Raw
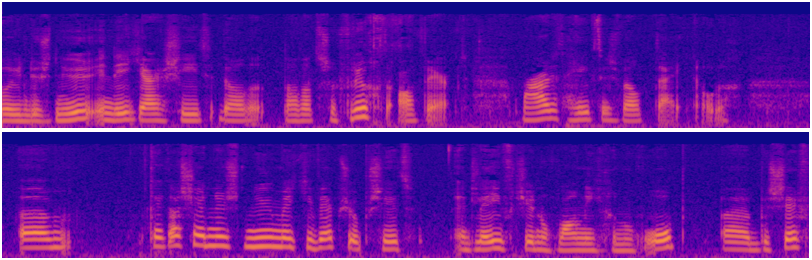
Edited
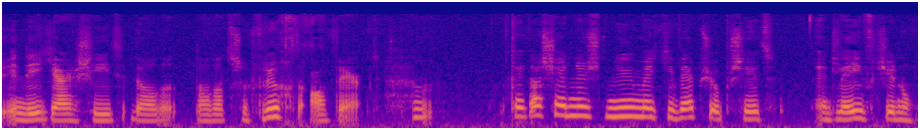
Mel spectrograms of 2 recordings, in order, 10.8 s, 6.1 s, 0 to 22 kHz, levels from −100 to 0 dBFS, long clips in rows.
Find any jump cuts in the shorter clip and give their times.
2.7 s

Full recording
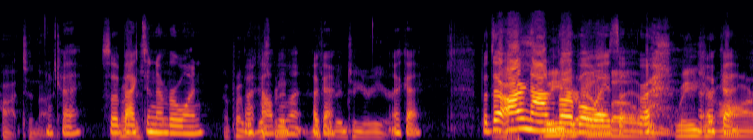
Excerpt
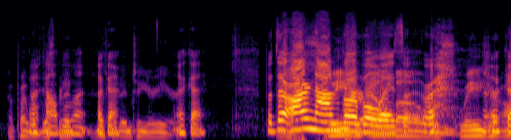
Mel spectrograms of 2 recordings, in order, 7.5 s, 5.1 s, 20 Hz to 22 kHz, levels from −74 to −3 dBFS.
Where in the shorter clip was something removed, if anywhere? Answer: none

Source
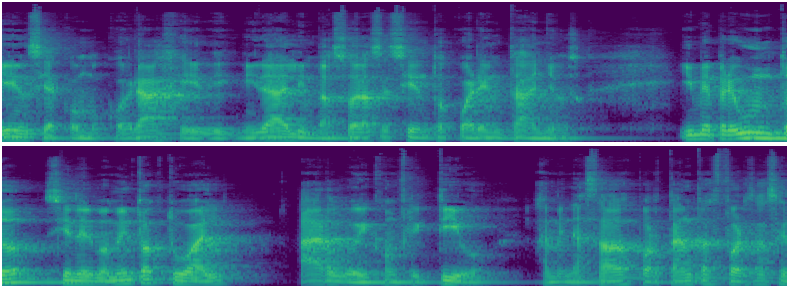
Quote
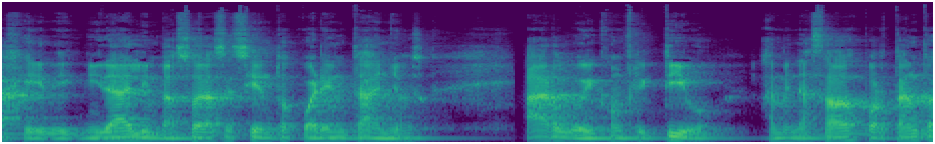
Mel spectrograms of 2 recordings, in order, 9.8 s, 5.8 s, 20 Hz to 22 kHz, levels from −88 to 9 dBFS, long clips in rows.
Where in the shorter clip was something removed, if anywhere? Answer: 3.2 s

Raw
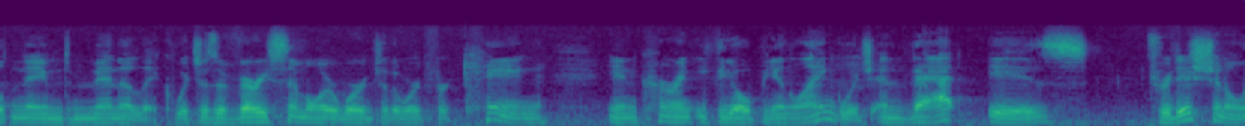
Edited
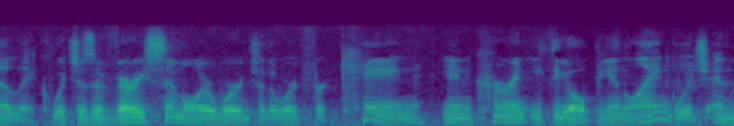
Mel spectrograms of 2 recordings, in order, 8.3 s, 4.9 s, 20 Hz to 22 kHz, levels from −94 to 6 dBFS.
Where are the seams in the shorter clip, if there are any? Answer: 2.9 s

